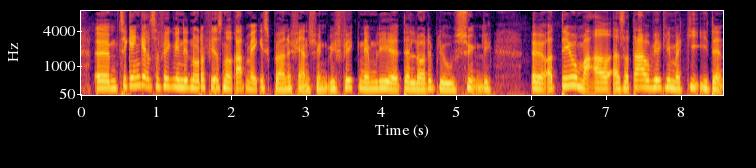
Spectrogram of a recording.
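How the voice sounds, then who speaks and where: A woman with a normal speaking voice talks at a moderate pace and medium pitch with ordinary pitch variation, recorded very cleanly against a silent background with a dry, close sound and no echo. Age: 30s. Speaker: cultural analyst, podcast co-host. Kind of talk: casual chat.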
